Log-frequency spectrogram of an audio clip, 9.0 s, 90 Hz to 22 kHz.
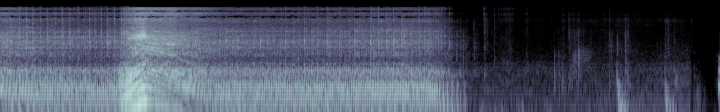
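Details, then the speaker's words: Stihl MS261 50cc M-Tronic chainsaw after full service, new fuel solenoid, air filter, fuel filter, spark plug, bar and chain: blips cleanly to a high even scream and settles smoothly, then shuts off; starts, runs and oils well. "So this Stihl MS261 runs good, starts and runs good. It's oiling well."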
